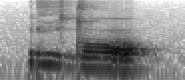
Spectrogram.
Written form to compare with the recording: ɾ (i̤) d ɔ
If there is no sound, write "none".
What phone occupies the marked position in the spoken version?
i̤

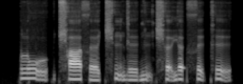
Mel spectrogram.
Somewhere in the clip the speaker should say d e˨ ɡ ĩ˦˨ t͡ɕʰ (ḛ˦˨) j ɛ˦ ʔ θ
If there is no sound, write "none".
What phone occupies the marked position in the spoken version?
ɛ̰˦˨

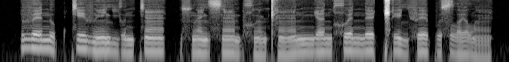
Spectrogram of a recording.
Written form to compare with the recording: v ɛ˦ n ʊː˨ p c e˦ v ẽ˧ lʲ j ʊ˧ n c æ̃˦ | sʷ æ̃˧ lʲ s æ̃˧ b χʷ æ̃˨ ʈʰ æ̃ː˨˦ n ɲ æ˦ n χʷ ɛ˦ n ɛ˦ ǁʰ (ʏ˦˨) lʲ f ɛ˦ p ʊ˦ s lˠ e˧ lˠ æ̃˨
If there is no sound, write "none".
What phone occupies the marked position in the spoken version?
ɪ˦˨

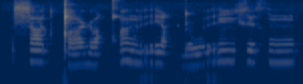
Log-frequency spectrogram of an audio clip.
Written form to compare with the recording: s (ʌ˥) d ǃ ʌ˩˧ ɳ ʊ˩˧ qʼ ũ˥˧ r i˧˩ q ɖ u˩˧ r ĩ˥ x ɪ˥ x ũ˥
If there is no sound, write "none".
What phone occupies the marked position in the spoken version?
ʌ˥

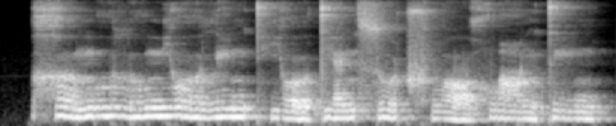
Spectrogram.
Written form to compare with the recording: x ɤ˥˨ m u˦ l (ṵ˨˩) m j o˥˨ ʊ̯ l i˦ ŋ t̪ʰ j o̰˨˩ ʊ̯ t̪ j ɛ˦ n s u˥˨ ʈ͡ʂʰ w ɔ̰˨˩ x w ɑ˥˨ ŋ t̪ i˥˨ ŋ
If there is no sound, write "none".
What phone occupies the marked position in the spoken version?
u˨˦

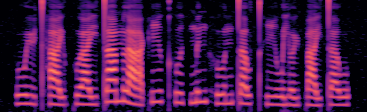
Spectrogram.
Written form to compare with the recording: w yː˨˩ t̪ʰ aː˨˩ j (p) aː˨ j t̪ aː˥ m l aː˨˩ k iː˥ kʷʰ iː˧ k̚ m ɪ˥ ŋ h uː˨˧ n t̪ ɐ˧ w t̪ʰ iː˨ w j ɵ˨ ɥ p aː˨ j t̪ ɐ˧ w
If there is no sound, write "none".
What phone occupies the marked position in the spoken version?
kʷ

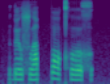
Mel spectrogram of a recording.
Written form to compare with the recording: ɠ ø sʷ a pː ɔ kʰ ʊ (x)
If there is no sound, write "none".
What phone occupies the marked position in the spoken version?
x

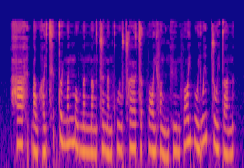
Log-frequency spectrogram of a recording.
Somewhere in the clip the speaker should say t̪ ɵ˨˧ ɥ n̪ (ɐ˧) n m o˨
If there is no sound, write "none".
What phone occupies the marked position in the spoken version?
ɐ˥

